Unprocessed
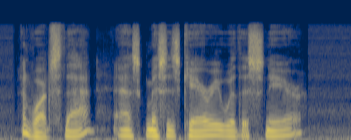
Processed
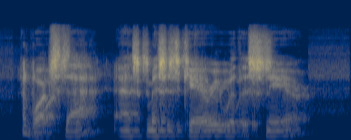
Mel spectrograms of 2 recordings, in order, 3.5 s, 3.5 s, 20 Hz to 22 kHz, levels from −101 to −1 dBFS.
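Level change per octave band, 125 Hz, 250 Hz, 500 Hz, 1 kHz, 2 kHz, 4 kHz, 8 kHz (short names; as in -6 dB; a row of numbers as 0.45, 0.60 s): under -40 dB, under -40 dB, under -35 dB, under -20 dB, -6.5 dB, -0.5 dB, -7.0 dB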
